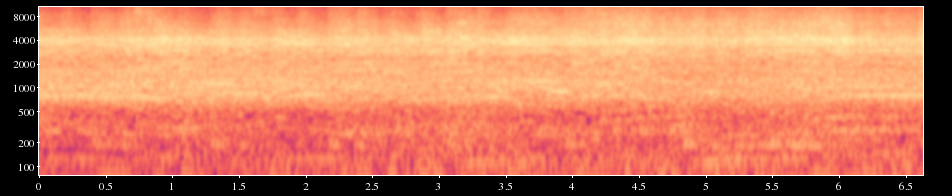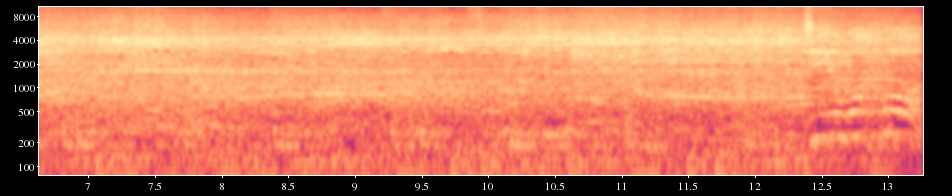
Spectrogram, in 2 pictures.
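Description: A large arena crowd at a freestyle motocross show yells, whoops and cheers continuously, loud and dense with no break, full of overlapping shouts.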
